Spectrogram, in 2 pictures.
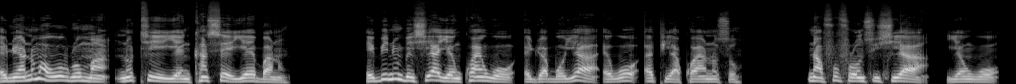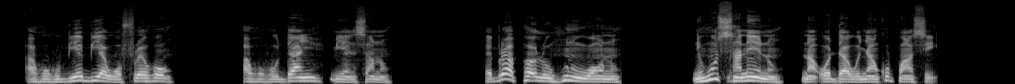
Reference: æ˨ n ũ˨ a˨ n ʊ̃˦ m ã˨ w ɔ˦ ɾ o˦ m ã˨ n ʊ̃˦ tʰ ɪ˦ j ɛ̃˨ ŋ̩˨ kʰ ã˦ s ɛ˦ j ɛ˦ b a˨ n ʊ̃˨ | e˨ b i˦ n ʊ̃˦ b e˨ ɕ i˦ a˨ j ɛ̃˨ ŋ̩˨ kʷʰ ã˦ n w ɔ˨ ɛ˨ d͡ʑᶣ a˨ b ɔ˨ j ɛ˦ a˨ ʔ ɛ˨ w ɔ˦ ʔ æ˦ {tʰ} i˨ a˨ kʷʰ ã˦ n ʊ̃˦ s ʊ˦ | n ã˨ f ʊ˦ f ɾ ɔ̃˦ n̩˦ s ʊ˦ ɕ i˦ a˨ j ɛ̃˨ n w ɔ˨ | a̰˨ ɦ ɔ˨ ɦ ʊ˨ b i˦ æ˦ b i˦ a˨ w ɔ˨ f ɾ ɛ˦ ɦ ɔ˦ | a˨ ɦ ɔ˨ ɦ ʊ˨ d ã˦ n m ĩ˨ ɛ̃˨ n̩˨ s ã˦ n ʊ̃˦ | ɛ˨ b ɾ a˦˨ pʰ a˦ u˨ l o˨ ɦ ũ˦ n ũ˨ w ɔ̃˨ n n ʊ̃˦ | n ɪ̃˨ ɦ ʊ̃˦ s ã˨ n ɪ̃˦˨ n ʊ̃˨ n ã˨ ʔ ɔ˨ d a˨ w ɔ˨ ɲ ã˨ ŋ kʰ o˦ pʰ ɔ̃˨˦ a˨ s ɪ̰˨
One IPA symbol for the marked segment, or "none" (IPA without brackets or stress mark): pʰ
